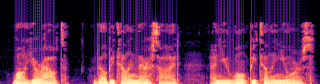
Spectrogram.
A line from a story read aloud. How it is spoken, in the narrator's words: leaned close to her ear and murmured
